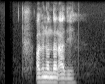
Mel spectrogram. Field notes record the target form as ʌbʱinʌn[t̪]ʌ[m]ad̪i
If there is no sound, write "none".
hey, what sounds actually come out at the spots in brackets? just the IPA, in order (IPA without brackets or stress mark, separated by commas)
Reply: d̪, n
